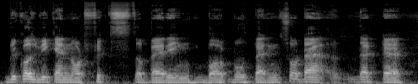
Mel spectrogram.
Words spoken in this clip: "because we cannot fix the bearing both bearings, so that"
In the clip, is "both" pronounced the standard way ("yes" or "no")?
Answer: no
